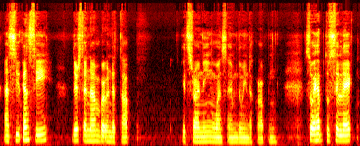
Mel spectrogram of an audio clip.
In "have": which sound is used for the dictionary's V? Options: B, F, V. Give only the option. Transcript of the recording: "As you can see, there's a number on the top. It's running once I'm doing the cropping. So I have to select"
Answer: B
